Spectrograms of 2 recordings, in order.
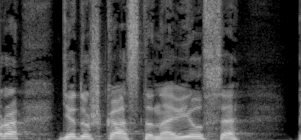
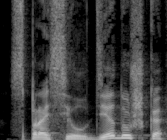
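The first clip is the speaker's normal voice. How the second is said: ordinary delivery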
